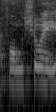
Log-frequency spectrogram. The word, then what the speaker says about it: Feng Shui: Pero el Feng Shui, en cambio, que realmente se pronuncia Feng Shui, pero todos le decimos es Feng cierto, Shui. es cierto, ¿sí? es Feng Shui.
